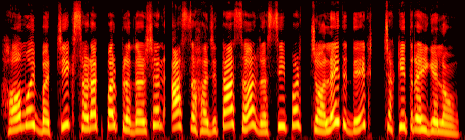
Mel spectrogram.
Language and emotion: Maithili, surprised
